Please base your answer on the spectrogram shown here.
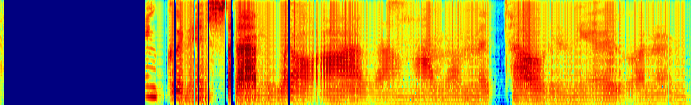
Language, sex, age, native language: Icelandic, male, 12, Icelandic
